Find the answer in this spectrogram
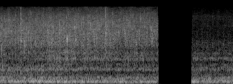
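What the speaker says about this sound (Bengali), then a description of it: "এখন ভালো করে ভেজে নেব" Potatoes seasoned with salt and turmeric fry in hot oil with a loud, continuous sizzle. The sound cuts out briefly near the end, then the sizzling resumes.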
